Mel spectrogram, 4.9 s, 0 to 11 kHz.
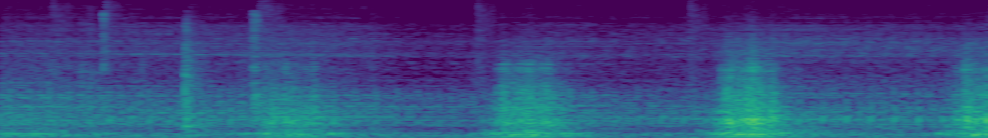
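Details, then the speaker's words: Frigidaire laundry center washer (model FGX831FS5) after the motor is switched off mid-spin: this model has no brake, so the transmission keeps turning on inertia, with soft swishes about once a second that slowly fade; a normal coast-down. "you can see the motor is stopped but the transmission has inertia so it's still going to spin and this kind of model it doesn't really have a brake like on some washers"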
